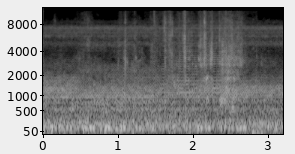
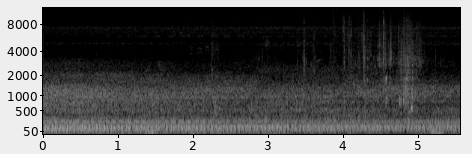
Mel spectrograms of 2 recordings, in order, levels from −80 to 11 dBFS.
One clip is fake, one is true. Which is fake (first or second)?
first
